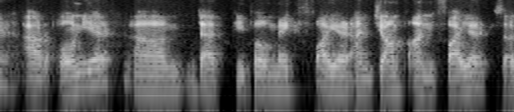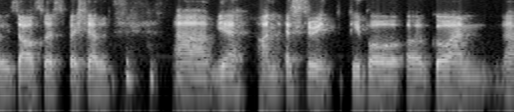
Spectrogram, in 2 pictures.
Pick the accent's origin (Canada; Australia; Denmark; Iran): Iran; Tehran, Tehran Province; moved away as an adult; also born or lived in London / Pittsburgh; now in Columbia, United States; I'm originally from Iran, Tehran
